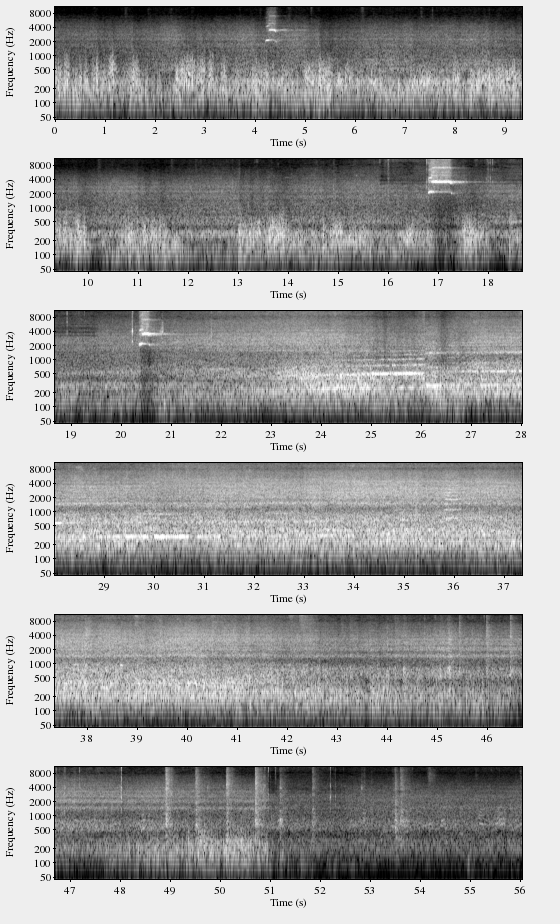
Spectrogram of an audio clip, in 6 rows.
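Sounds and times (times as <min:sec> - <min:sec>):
train wheels rushing on rails: 0:00.0 - 0:56.0
train whining tones: 0:15.8 - 0:43.2.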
